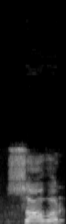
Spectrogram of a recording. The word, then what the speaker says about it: sour: ऑन सावर, इसको SOUR को बहुत से लोग शोर पढ़ते हैं। SOUR, शोर का मतलब होता है शोर, इसको इसका जो सही प्रोनाउंसिएशन है वो है सावर, SOUR।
